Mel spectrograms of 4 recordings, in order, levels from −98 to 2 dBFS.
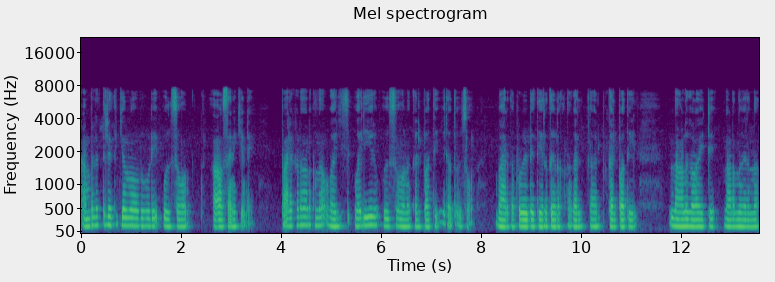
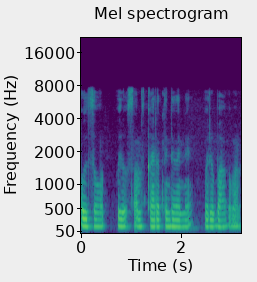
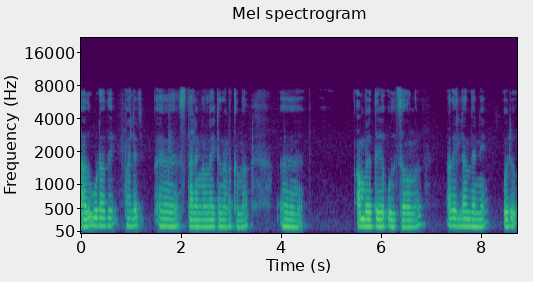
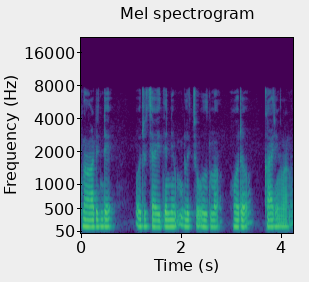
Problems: low volume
